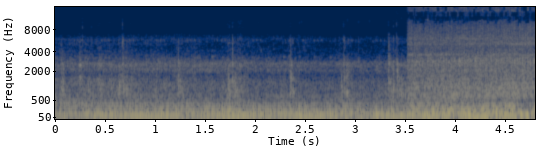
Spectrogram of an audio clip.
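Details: 1951 Dodge old six-cylinder: low, steady loping idle with a soft, even pulse about three times a second; oil burning off the headers or valve covers, generator not working; normal idle.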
